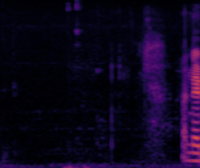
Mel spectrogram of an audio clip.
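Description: A few faint, scattered clicks of a computer mouse and keyboard being worked, then a man starts speaking near the end.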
